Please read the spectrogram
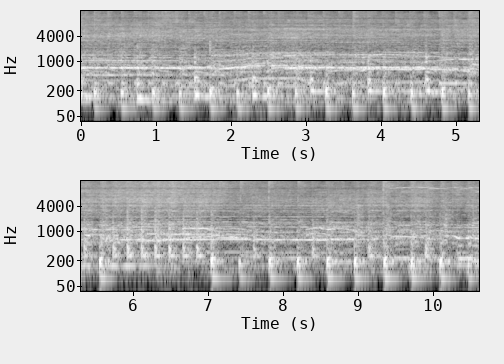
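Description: Live chầu văn ritual music with a steady, driving drum beat under a sustained, gently bending melodic line, played loud through loudspeakers.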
